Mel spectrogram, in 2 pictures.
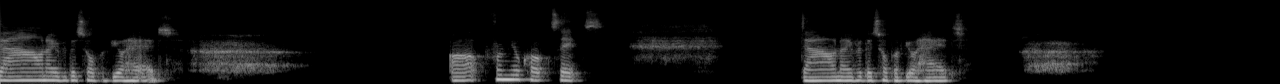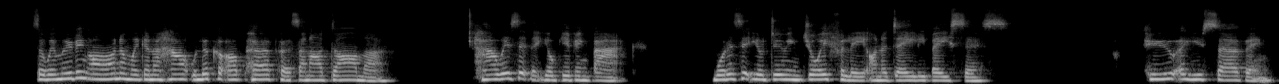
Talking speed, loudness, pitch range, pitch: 125 wpm, -24 LUFS, 180-235 Hz, 205 Hz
